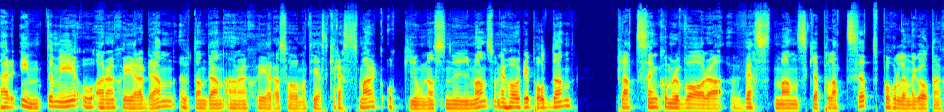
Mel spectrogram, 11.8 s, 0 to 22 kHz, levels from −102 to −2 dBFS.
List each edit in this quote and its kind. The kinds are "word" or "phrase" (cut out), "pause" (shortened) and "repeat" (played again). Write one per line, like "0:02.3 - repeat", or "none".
0:06.5 - word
